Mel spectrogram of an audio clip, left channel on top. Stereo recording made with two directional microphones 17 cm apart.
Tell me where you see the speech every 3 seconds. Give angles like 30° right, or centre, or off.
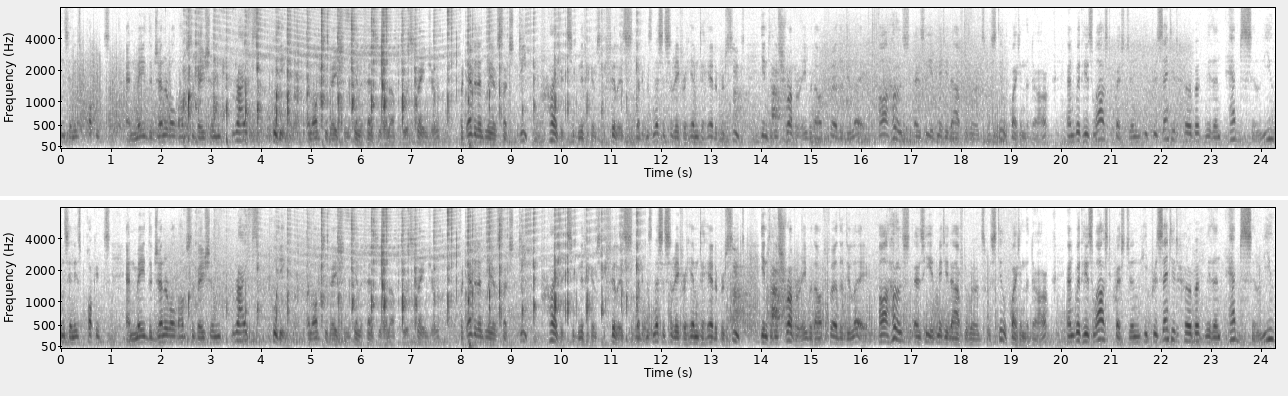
30° right, 10° right, 10° left, 20° right, 50° right, 50° right, 50° right, 50° right.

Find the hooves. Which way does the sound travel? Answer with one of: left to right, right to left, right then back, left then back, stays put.
left to right.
